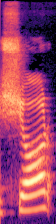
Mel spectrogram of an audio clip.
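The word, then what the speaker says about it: sure: जैसे इसमें श्योर और शुगर बाकी एस को स पढ़ते हैं। ये श्योर और शुगर हो गई। ऐसी स्पेलिंग्स यहां पर जो है एस का उच्चारण श होता है।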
